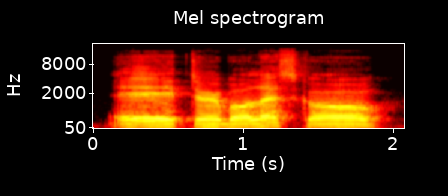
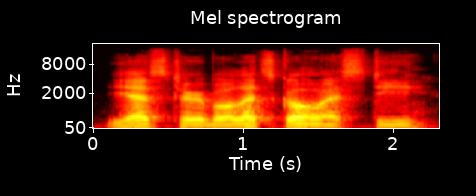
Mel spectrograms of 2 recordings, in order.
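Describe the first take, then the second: First: Chanted, loud, slow, drawn-out taunt; "let's" stretched and called out in a chant; group taunt chant. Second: Taunting. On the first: French teammates ganging up on the narrator, slow loud chant. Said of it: "All six of them sit together and say". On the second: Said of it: "Alex says". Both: A narrator's reading.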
